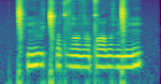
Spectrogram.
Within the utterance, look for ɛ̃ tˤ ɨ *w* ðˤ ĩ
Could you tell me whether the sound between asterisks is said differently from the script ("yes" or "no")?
no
